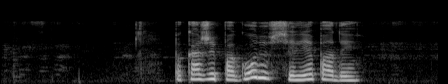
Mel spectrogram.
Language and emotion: Russian, neutral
